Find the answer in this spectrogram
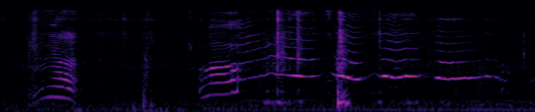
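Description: Cat meowing: a short meow just after the start, then a longer drawn-out meow that rises and holds from about a second and a half in. A sharp click sounds partway through the long meow.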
